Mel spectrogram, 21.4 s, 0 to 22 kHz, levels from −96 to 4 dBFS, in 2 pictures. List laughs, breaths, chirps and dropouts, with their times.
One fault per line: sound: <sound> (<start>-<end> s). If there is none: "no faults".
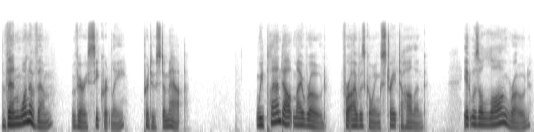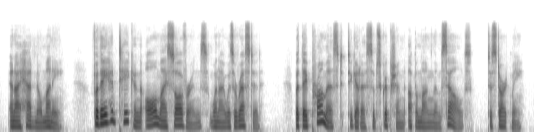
no faults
